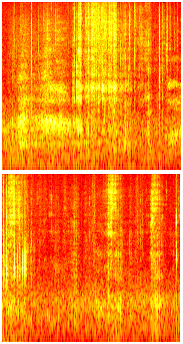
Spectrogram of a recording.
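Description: Close-miked crunching and chewing of crispy fried chicken batter: a dense run of crackles, with a few louder crunches around the middle.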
